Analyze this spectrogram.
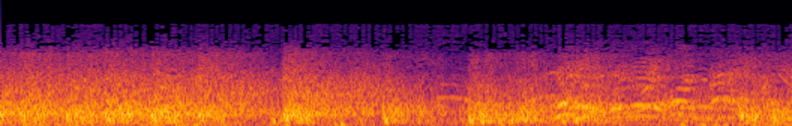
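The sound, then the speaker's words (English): Carbine gunfire in a night shootout on a hillside between soldiers and outlaws: a dense, loud barrage of overlapping shots and thuds runs without pause, with voices mixed into the din. “The alert soldiers responded quickly, firing their hard-hitting carbines at the flashes of the outlaws' guns.”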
